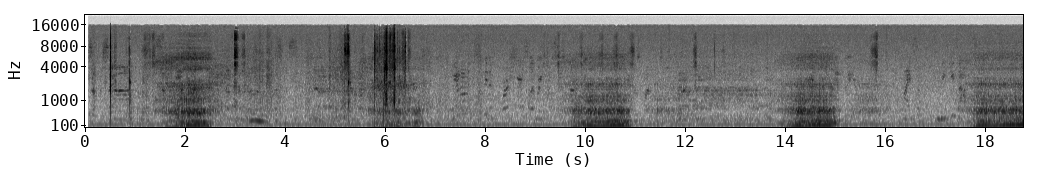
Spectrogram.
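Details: Snoring from a sleeper, described as really annoying: low, rumbling snores recurring about every four seconds over a steady background hum.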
